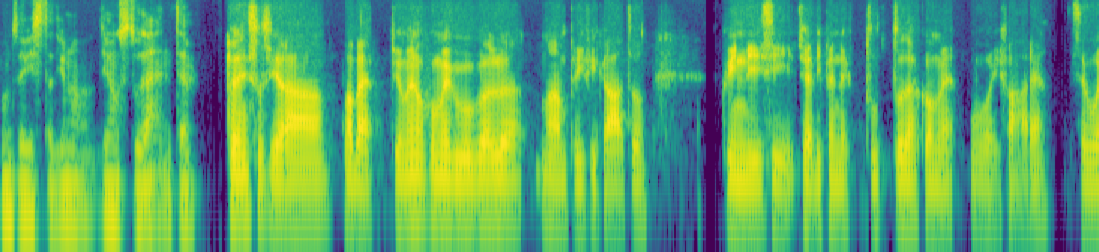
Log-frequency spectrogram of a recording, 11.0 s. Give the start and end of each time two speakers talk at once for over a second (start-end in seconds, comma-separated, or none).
none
